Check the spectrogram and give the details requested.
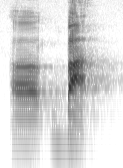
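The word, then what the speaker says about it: ביי: So you would expect it to be pronounced by, but most speakers say ba.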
